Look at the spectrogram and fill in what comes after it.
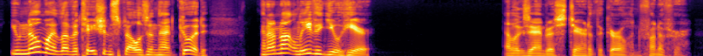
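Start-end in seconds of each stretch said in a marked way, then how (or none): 0.1-3.7 very high, loud strained protest; taut, near breaking. A narrator's reading. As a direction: voice stretched to snapping point. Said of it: "Anna's voice was like a taut wire about to break".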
